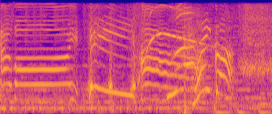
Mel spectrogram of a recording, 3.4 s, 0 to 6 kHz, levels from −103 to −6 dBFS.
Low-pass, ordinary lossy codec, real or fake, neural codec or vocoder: 5.4 kHz; AAC, 24 kbps; real; none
